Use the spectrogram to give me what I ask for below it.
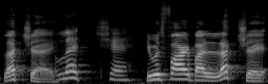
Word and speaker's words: Lecce: Lychee? I don't need, Lecce? I would say Lecce. Lecce.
